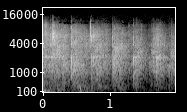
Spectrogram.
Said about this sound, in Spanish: Muchas, muchas gracias a todos ustedes y fuerte el aplauso a …, que estuvo con nosotros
